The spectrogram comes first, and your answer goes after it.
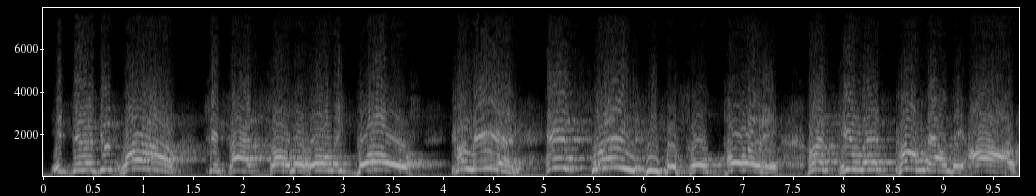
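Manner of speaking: high, drawn-out revival shout; slow, high preacher's cry climbing to the end; preaching at full force. Acted. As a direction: build it like a holler from the pulpit. Sermon climax, shouting over music.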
